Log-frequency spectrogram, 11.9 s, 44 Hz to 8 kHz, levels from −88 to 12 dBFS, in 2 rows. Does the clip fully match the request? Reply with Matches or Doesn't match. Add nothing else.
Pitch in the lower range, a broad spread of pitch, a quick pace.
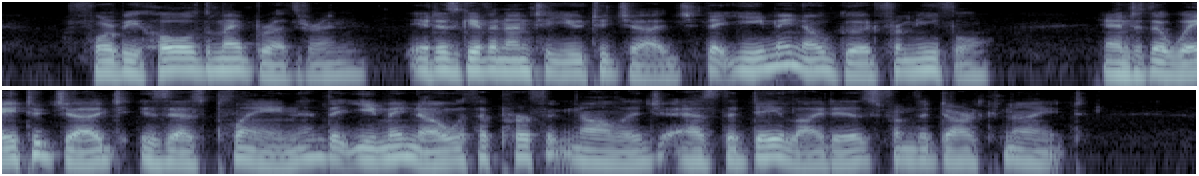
Doesn't match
